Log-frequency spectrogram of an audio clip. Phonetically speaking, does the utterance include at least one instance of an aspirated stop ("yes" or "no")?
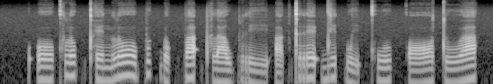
yes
